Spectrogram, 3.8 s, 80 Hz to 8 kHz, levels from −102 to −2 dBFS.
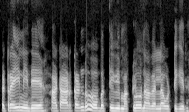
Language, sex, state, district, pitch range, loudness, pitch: Kannada, female, Karnataka, Shimoga, 180-200 Hz, -13 LUFS, 195 Hz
